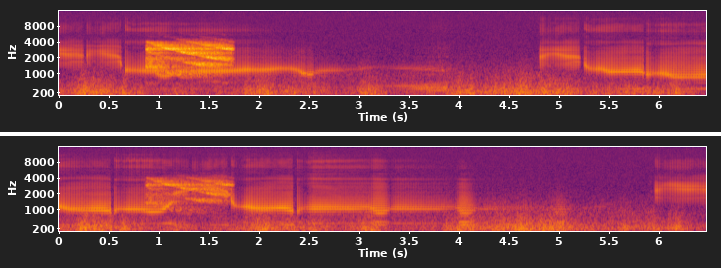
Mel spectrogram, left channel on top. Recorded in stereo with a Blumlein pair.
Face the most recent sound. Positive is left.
turn(degrees=65)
